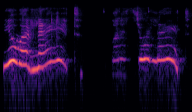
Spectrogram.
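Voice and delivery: high, loud alarm on "You were late"; worried demo. Shown as a demonstration. Aunt worries about late niece, worried outcry without blame. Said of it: "expressing my worries about this".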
